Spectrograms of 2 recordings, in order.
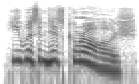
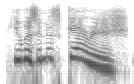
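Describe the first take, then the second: First: High mock Cockney, "garage" stressed on the second syllable; bad Cockney, saying "garage" as guh-RAHZH; high-pitched Cockney caricature with American-style "garage". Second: Very high mock Cockney, "garage" as GARR-idge; bad Cockney with "garage" stressed on the first syllable; squeaky Cockney caricature, British GARR-idge for "garage". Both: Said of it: "[name] has a Cockney accent".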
